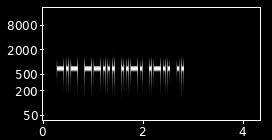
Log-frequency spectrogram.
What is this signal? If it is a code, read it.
Morse code, heard as a keyed tone, about 29 wpm, 700 Hz. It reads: K7FLI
